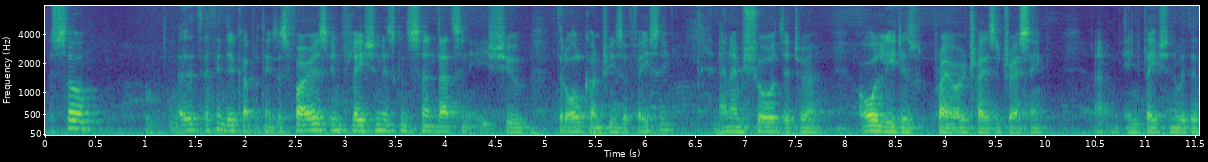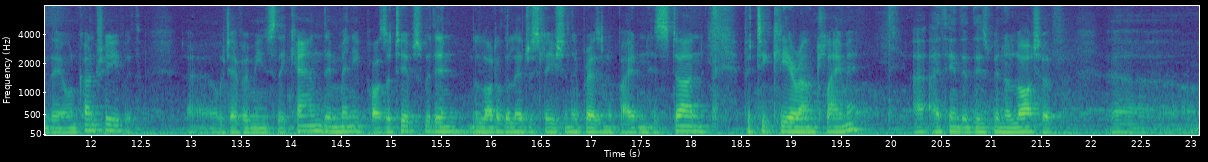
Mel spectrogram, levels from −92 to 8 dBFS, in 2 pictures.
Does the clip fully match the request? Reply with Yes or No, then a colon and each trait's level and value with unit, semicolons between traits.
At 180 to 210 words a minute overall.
Yes: average, 185 wpm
